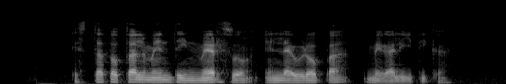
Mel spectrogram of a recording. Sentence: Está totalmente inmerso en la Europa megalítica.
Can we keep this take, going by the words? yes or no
yes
